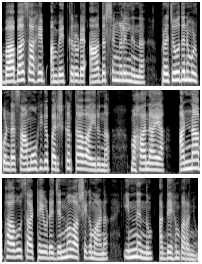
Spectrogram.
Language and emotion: Malayalam, neutral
